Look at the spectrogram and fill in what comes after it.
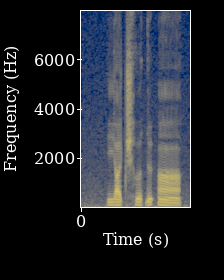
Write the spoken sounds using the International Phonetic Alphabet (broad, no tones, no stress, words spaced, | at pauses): jat͡ʃʰɯɗɨʔã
